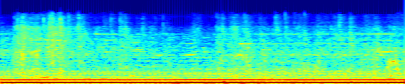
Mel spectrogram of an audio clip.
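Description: Plastic packaging and packs of wipes rustling as they are handled and stuffed into a canvas shoulder bag, over a steady low hum.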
